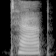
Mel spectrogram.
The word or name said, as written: Tap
